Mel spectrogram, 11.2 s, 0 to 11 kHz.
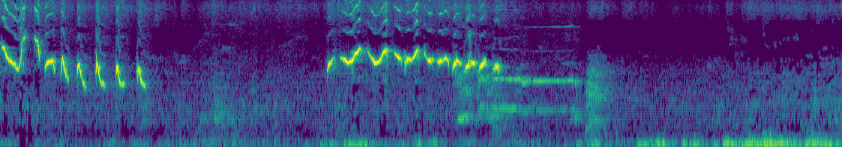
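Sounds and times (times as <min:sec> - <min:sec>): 
Greater Green Leafbird song: 0:00.0 - 0:07.0, 0:08.4 - 0:11.2.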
